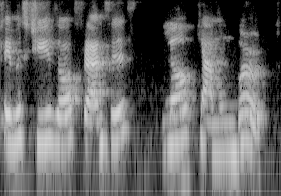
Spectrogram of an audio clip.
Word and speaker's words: camembert: cheese of francis love camembert c-a-m-e-m can mum bird now this tea is silent two important cheese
